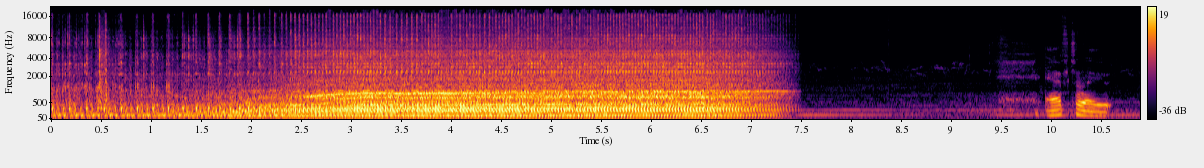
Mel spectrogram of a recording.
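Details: Ryobi backpack two-stroke gas blower, dead, after carburetor cleaning: raspy buzz climbs to a steady high rev for several seconds, then cuts out; now runs cleanly.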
